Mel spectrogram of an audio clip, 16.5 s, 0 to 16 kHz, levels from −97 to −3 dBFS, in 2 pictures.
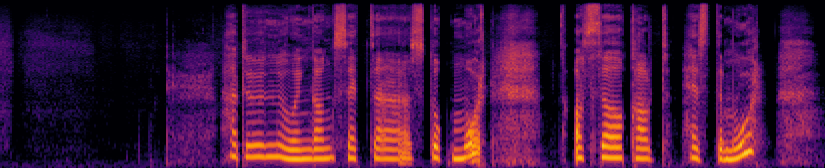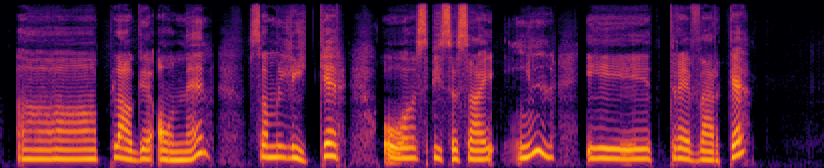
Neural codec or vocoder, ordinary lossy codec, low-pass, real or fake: vocoder, 44.1 kHz, 128 mel bands, Pupu-Vocoder; none; 14.4 kHz; fake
